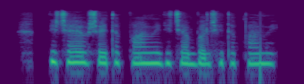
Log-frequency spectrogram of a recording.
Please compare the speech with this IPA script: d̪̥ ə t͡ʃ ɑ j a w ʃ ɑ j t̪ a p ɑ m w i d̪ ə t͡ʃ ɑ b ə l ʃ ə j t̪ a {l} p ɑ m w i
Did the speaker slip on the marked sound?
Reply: yes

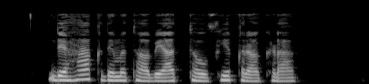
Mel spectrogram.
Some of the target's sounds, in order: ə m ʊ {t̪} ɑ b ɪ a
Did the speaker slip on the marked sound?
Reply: no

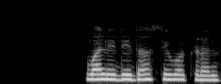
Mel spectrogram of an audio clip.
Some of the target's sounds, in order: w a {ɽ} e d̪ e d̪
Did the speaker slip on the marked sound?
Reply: yes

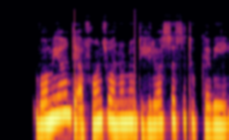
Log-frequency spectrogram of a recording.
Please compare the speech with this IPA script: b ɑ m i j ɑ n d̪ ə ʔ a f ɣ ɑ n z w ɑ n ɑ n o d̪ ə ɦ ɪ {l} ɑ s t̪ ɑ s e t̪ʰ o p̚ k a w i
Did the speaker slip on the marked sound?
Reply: no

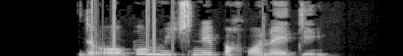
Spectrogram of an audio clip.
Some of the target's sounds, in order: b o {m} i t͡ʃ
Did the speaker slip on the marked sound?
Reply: no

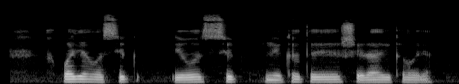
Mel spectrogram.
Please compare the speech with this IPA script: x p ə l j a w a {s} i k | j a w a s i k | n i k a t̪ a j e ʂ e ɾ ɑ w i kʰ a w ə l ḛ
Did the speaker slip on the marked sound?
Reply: no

